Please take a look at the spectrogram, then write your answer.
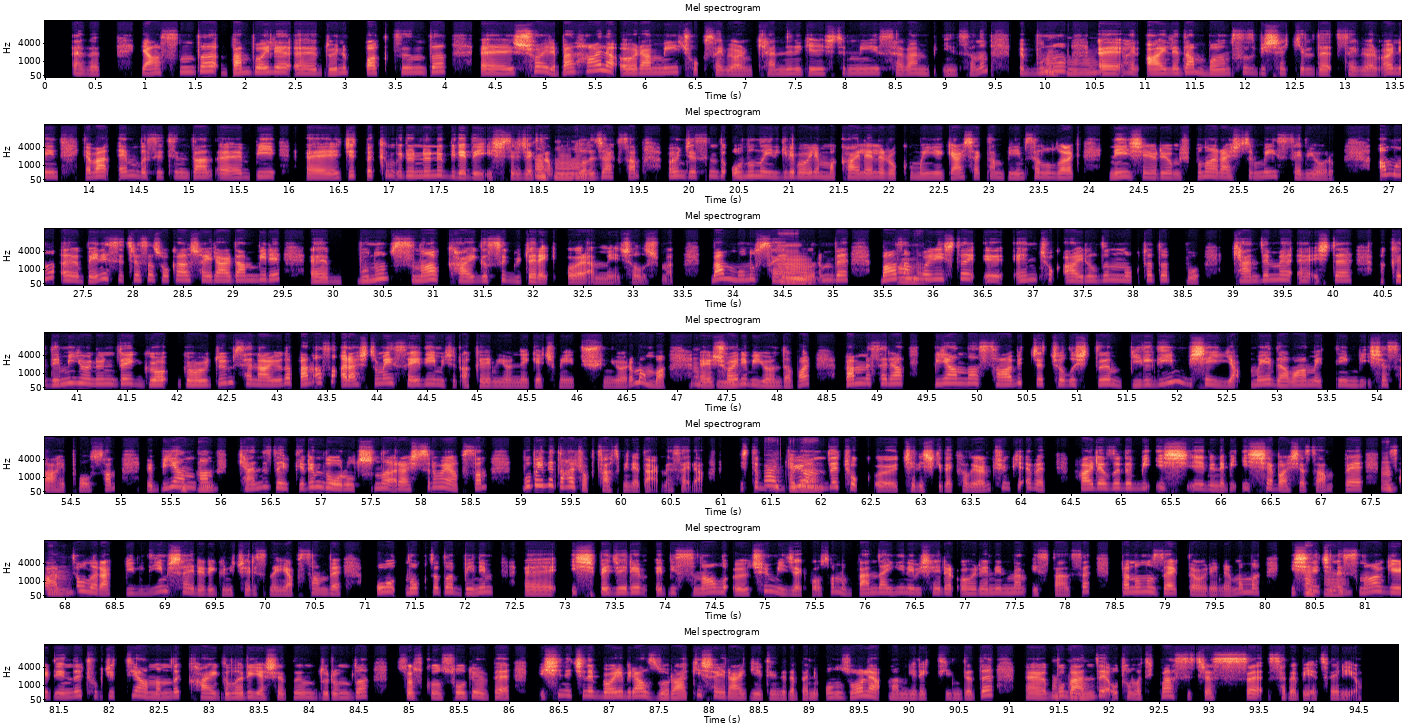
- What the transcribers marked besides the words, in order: other background noise; "strese" said as "stresse"
- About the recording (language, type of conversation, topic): Turkish, advice, Karar verirken duygularım kafamı karıştırdığı için neden kararsız kalıyorum?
